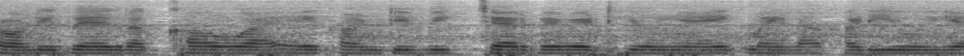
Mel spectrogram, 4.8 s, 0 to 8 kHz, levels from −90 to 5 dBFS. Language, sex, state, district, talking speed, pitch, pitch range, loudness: Hindi, female, Maharashtra, Mumbai Suburban, 225 wpm, 175 Hz, 170-175 Hz, -18 LUFS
